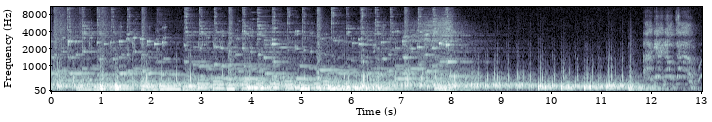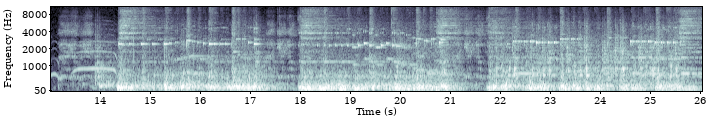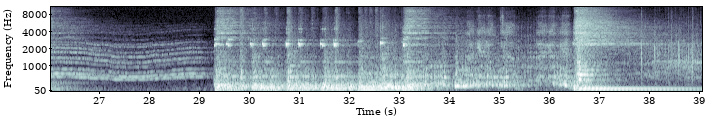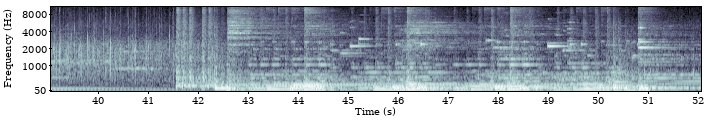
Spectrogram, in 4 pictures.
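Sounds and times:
marimba melody: 0.0 - 9.4, 14.3 - 26.7, 29.2 - 38.0, 41.6 - 52.0
bass drums: 0.0 - 12.2, 14.2 - 17.4, 18.0 - 26.1, 29.3 - 33.6, 36.5 - 39.8, 41.6 - 51.7
snare drums: 0.0 - 26.9, 29.3 - 52.0
tenor drums: 0.0 - 28.0, 29.2 - 52.0
fast cymbal and drum strokes: 29.3 - 38.2
cymbal crash and bass drum: 36.5 - 38.5.

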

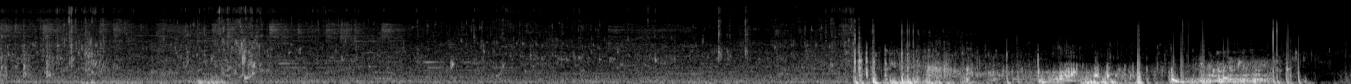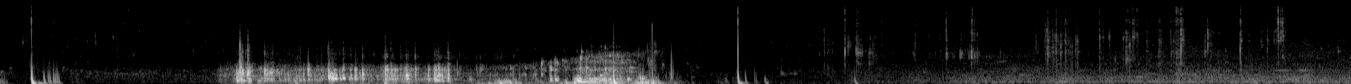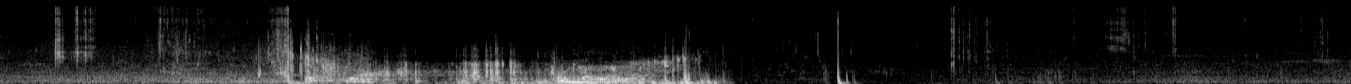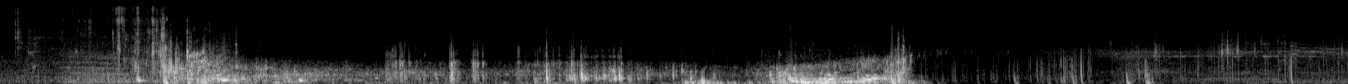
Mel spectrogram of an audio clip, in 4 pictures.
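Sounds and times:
water gurgling and splashing: 0.0 - 1.3, 1.9 - 2.7, 7.9 - 14.8, 15.4 - 22.3, 27.8 - 37.2, 41.2 - 52.0
faint water trickle: 0.0 - 8.6, 12.4 - 16.6, 18.2 - 29.8.

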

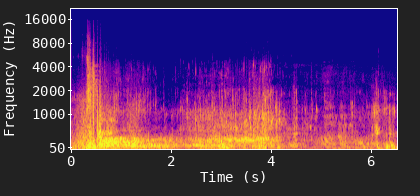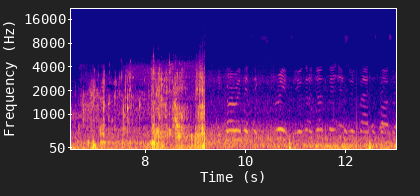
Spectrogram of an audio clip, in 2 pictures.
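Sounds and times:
loud splash into water: 0.0 - 9.2.

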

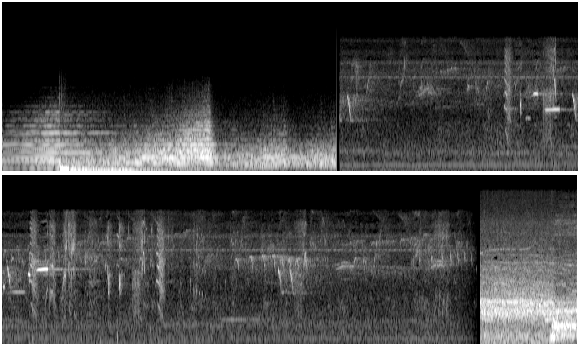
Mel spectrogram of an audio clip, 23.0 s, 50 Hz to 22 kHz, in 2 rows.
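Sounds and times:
birds chirping and whistling: 10.1 - 15.6.

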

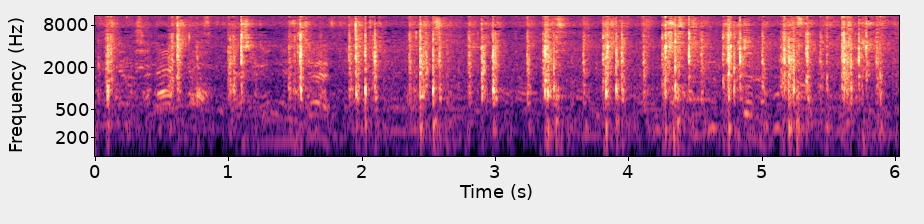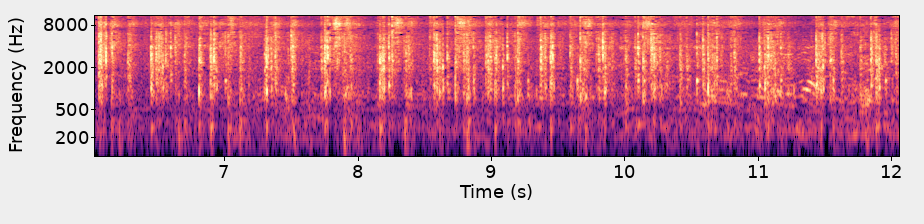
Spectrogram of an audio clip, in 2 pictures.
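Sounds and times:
rapid clatter of sharp knocks: 0.0 - 12.0.

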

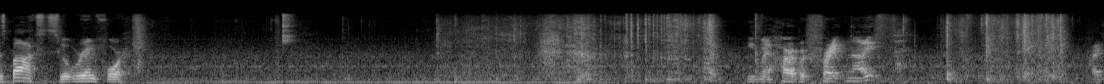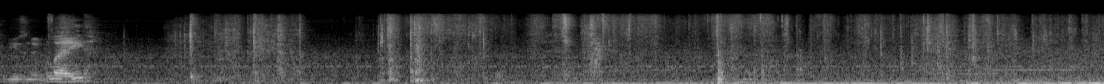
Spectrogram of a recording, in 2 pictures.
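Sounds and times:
paper rustling: 12.7 - 22.0.

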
